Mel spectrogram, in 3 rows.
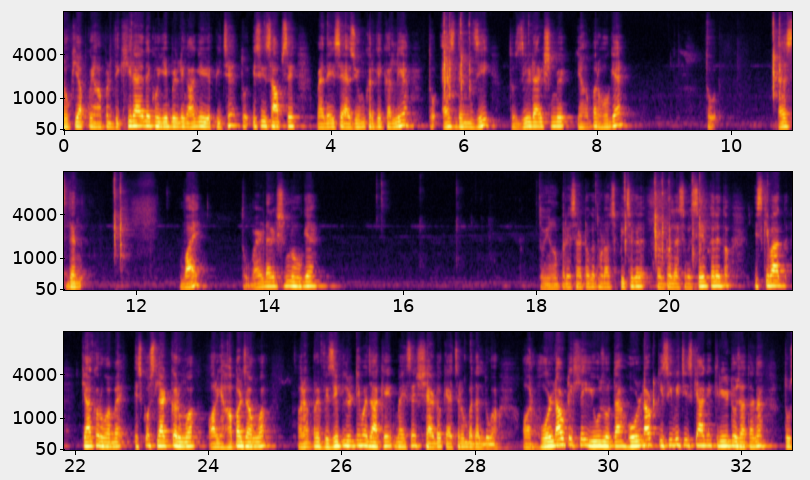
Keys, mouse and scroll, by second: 1.0 click, 2.9 click, 3.9 click, 5.7 s, 6.0 z, 7.0 click, 7.8 click, 10.6 s, 11.7 y, 15.6 click, 16.3-17.1 middle drag, 17.1-18.1 scroll down 3, 18.1 click, 19.8 ctrl+s, 20.4 KP_0, 21.4 click, 22.2 click, 23.4 n, 24.2 click, 24.8-25.6 scroll down 2, 25.6 click, 25.6-26.2 scroll down 2, 27.9 click.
